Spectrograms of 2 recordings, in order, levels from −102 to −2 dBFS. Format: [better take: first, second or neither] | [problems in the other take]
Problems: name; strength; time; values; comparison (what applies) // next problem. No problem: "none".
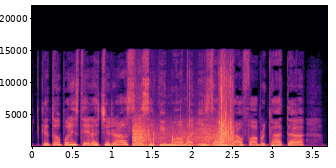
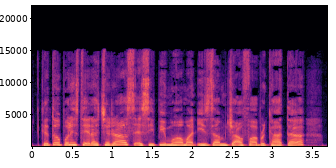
second | wind noise on the microphone; heavy; from 1.5 to 2.5 s; 4 dB above the speech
